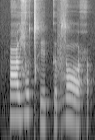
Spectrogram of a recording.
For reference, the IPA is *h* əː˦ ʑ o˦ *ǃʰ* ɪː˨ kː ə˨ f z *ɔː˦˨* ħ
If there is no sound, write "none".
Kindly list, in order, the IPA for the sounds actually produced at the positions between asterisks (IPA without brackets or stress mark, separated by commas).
ʕ, ǀʰ, ɔː˦˨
